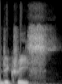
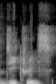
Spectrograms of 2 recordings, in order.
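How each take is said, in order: First: The stress is on the second syllable. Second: The stress is on the first syllable. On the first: It is used as a verb. "e a sílaba final para o verbo" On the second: It is used as a noun. "substantivo com a sílaba a inicial, com a tônica"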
